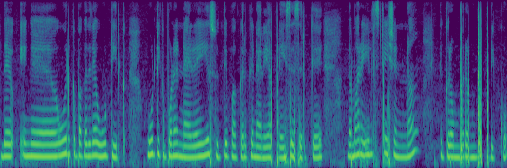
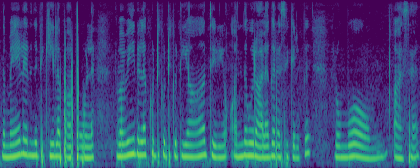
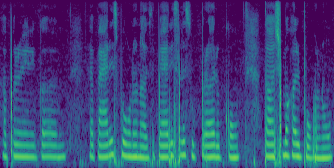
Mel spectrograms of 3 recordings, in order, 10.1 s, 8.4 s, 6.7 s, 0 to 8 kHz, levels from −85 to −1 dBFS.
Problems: none marked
